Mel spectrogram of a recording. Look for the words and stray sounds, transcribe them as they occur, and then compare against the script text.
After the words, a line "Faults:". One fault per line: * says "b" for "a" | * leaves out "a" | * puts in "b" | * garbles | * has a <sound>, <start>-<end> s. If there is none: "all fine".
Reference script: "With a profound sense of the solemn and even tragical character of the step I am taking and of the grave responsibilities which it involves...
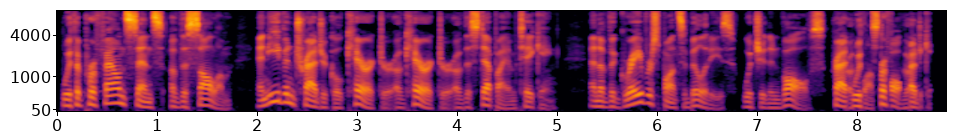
"With a profound sense of the solemn and even tragical character of character of the step I am taking and of the grave responsibilities which it involves... [garbled]
Faults:
* puts in "character of"
* garbles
